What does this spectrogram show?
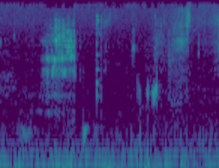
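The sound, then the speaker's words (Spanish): Someone sips coffee from a cup: soft, wet slurping and small liquid swallows spread across a few seconds, quiet, with no talking. “Pausa para trago de café.”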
